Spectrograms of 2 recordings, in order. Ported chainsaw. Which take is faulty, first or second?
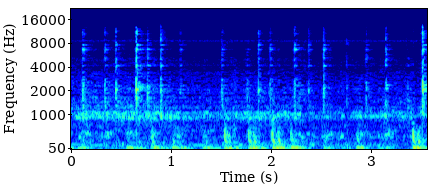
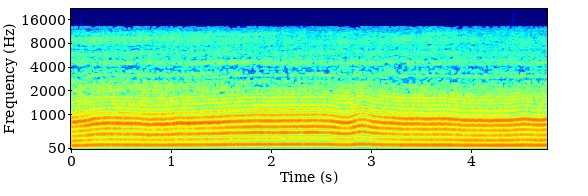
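first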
